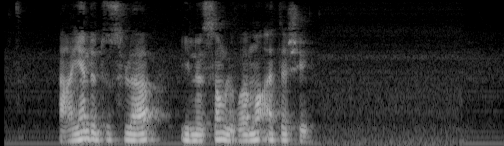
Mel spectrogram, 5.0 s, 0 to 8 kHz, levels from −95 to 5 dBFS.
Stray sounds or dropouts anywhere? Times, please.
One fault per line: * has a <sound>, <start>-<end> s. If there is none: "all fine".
all fine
